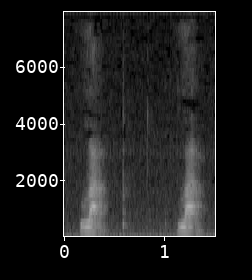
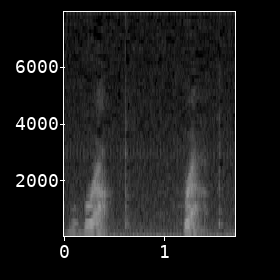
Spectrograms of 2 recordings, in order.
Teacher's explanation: But with R, your lips are more rounded and a little more tense.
